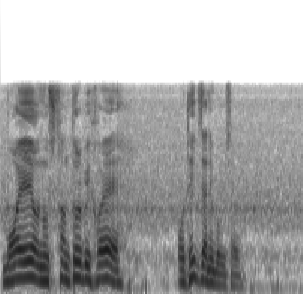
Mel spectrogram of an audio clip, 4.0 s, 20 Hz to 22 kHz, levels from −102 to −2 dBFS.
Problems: none marked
